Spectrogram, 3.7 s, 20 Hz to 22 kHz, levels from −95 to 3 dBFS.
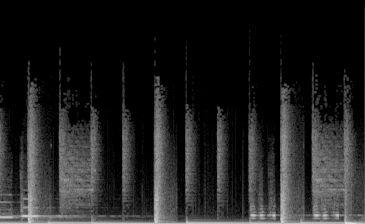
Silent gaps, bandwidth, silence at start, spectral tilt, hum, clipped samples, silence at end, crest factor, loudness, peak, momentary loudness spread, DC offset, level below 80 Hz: none; 13.5 kHz; 0 s; -5.5 dB/octave; none; under 0.1%; 0 s; 18 dB; -23 LUFS; -4 dBFS; 6 LU; under 0.1%; -24 dBFS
